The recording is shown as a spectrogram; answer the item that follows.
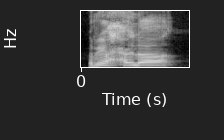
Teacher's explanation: اور اس را کو ہم ہلکا پڑھیں گے کیونکہ اس کی زیر ہے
